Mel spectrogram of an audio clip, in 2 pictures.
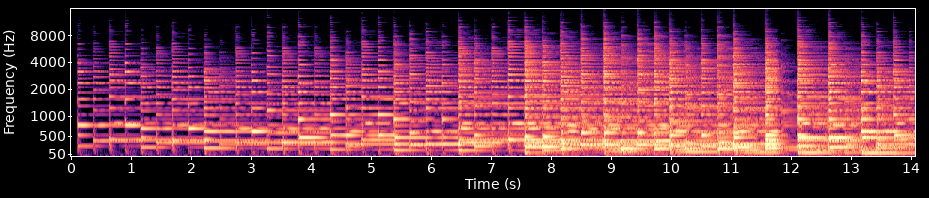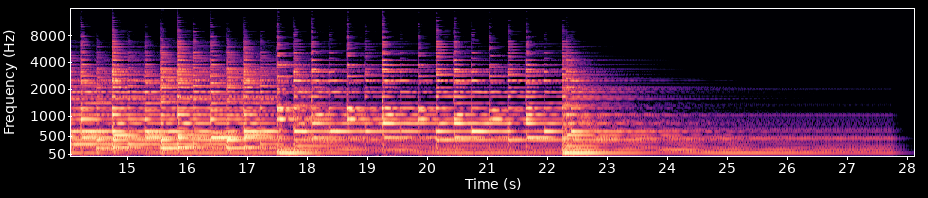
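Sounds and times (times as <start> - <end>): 
honky tonk piano synthesizer sound: 0.1 - 28.0.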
